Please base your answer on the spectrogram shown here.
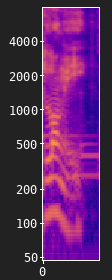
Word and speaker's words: Lange: explaining why your name which is spelled l a n g e is pronounced longy I mean it was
